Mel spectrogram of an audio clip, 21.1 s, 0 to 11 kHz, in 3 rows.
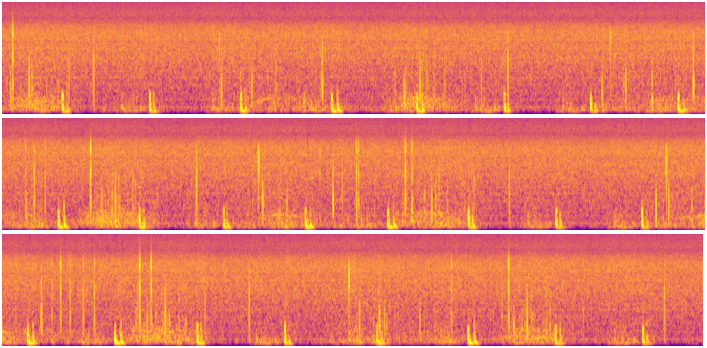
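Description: Steady paired thumps, about 70 beats a minute, over a low hum: a regular heartbeat.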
